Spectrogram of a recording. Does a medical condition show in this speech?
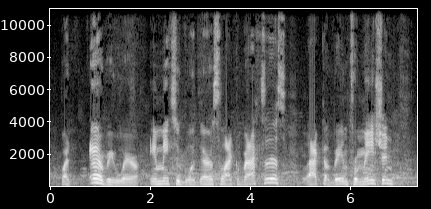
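Yes: acquired ataxia with dysarthria; Lance-Adams syndrome, brain damage after Legionnaires' pneumonia from contaminated jacuzzi, 12-day induced coma, onset at 39; hard to speak and articulate, chest heaviness when speaking, bites tongue 2-3 times daily eating.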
